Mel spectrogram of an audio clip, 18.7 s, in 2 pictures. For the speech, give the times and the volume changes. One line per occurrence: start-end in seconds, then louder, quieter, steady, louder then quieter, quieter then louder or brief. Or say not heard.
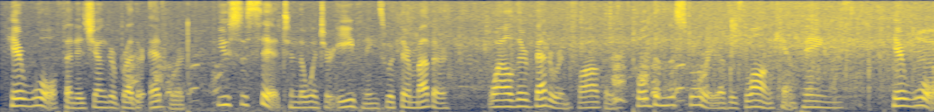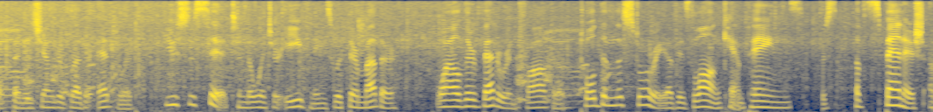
0.1-18.6 steady.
